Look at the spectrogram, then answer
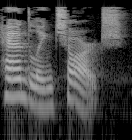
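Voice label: "handling charge", English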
